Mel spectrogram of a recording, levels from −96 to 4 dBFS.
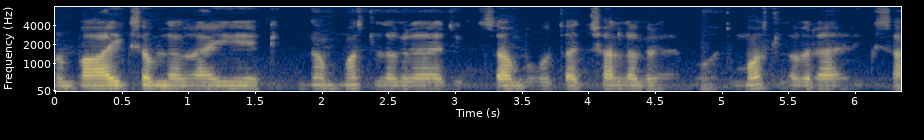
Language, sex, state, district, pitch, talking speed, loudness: Hindi, male, Bihar, Purnia, 120 Hz, 215 wpm, -25 LUFS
